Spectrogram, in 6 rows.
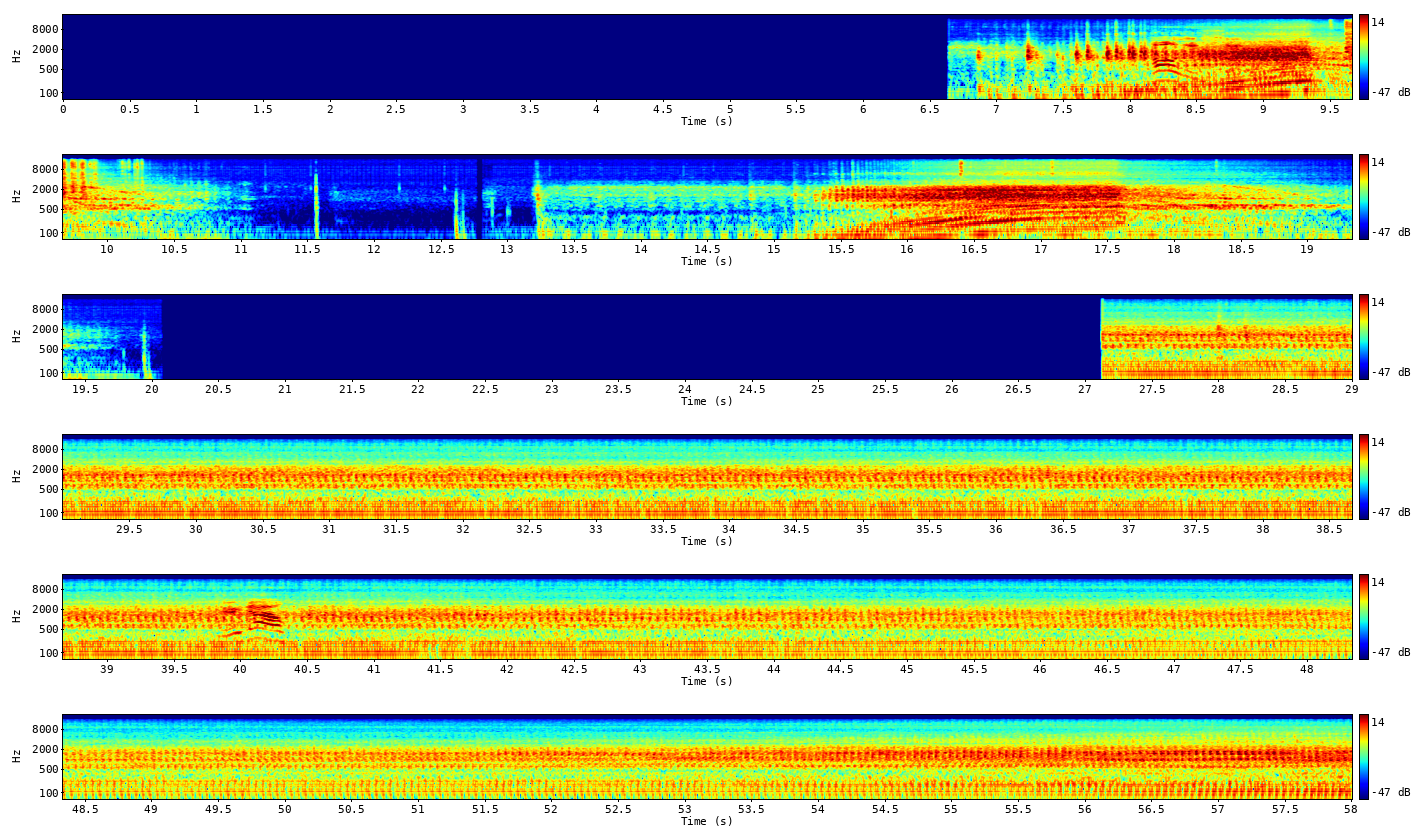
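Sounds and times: diesel engine revving: 6.7 - 20.0, 27.2 - 58.0.

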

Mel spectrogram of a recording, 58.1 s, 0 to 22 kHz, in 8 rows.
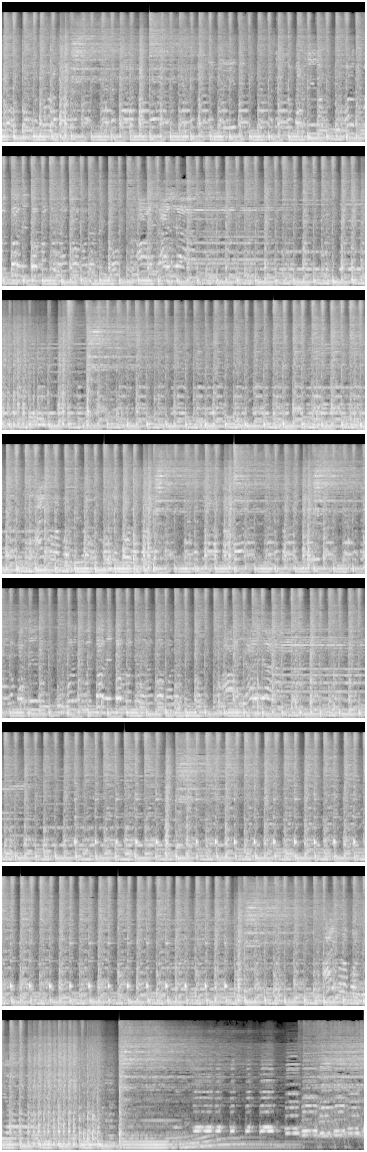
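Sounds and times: bass: 0.0 - 58.0
drum kit fast beat: 0.0 - 58.0
live band playing: 0.0 - 58.0.

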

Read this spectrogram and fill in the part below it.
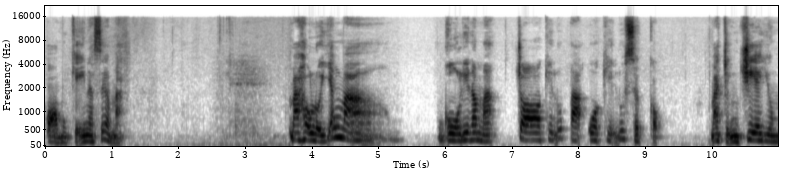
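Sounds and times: woman speaking: 0.0 - 1.4, 3.6 - 11.0
faint room noise: 0.0 - 11.0.

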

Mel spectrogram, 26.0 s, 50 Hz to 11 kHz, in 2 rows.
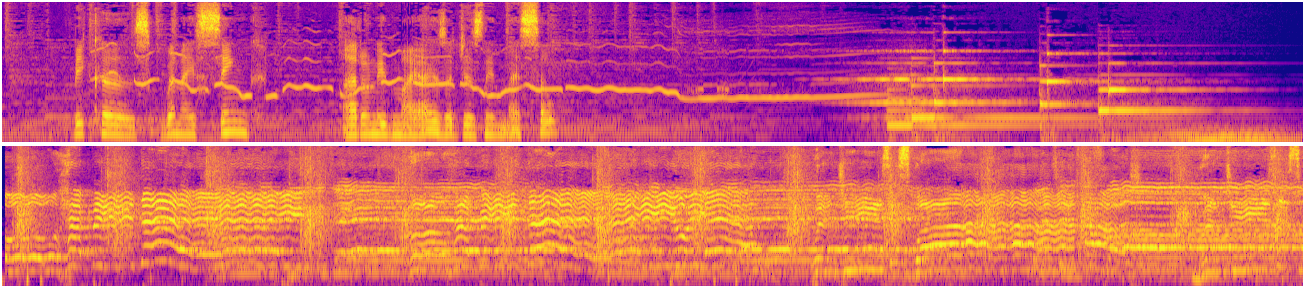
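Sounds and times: woman singing unaccompanied: 0.8 - 2.6, 3.4 - 5.6, 13.1 - 16.3, 16.9 - 26.0.

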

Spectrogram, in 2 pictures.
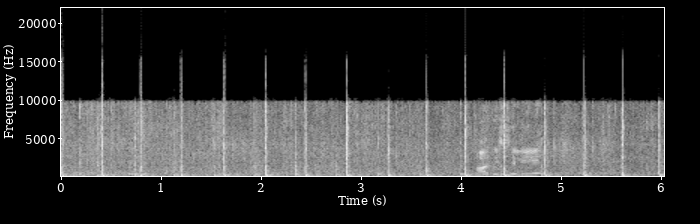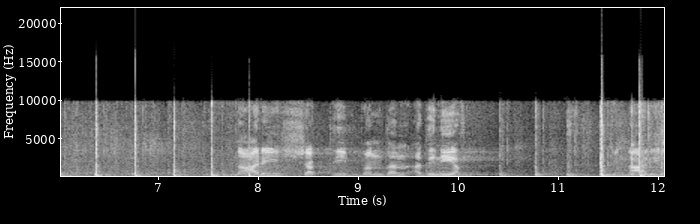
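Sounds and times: thumping on wooden desks: 0.0 - 8.5, 10.4 - 12.0.

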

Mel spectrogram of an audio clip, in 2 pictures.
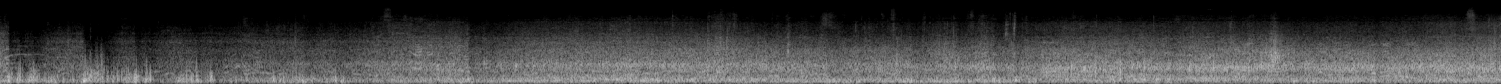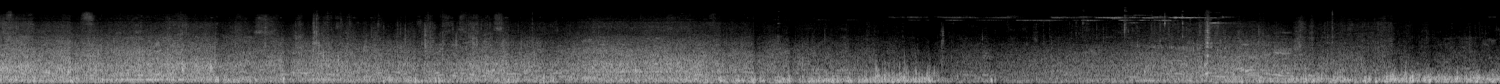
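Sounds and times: people talking: 0.0 - 5.0, 7.1 - 28.6
street traffic: 0.0 - 30.0.

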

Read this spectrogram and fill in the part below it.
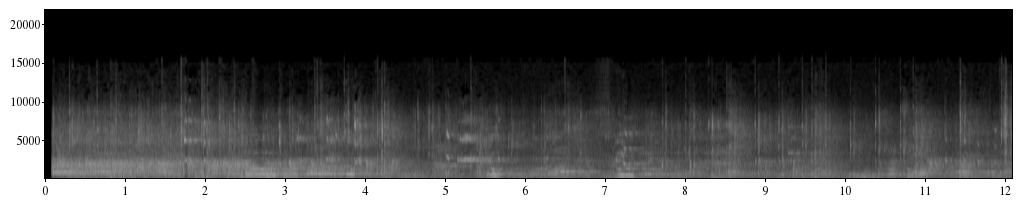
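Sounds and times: shoes squeaking on court: 2.9 - 9.8, 10.9 - 12.0.

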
